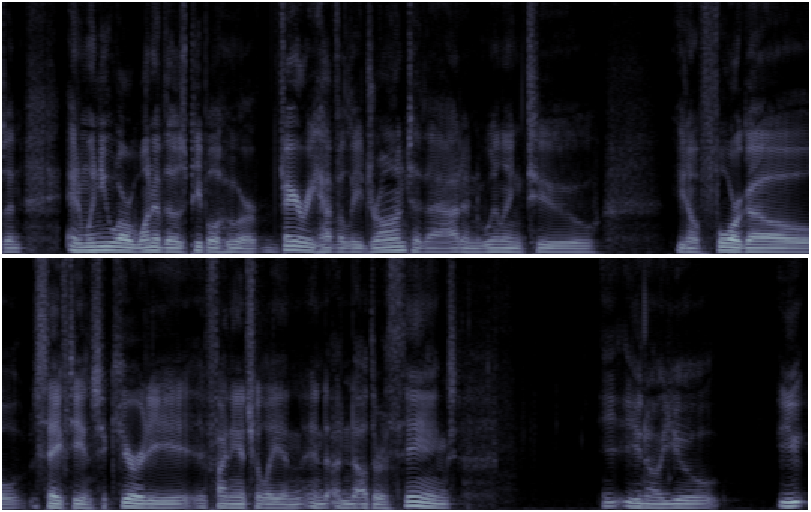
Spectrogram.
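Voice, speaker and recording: A man hosting a podcast in a casual, reflective monologue, musing haltingly and stretching out phrases for emphasis. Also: fairly low pitch, darkish tone. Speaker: podcast host and stand-up comedian.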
